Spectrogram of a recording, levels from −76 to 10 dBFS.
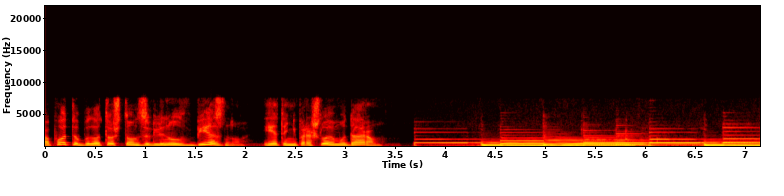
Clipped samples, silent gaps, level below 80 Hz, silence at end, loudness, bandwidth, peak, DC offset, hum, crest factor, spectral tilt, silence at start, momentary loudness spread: under 0.1%; none; -44 dBFS; 0 s; -19 LUFS; 8 kHz; -8 dBFS; under 0.1%; none; 10 dB; -6.5 dB/octave; 0 s; 8 LU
